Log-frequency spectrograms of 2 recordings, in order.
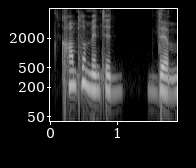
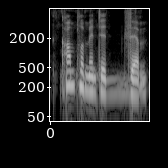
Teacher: My tongue's further forward for the D. It can even be between the teeth because I'm just stopping the airflow and then releasing it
